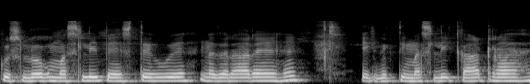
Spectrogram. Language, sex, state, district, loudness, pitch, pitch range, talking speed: Hindi, male, Uttar Pradesh, Lalitpur, -15 LUFS, 165 Hz, 160-170 Hz, 170 wpm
